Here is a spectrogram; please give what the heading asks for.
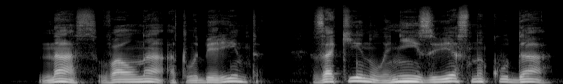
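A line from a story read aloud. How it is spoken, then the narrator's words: Plain. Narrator (Russian): сказал Валерка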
